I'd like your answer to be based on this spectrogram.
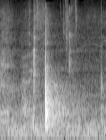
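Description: A single crisp knife stroke through pork loin on a cutting board, one short sharp chop standing out from a quiet kitchen background.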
